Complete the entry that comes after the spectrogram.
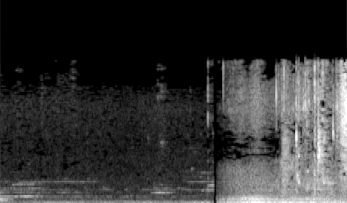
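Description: Water poured or splashed in a small amount onto chopped banana stem compost to keep it moist, a brief pour that starts abruptly and runs as a steady close splashing wash.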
